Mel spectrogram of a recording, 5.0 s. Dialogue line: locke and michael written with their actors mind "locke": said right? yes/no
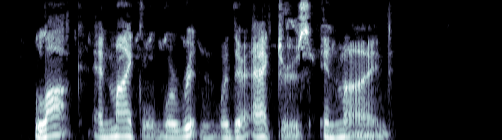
yes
